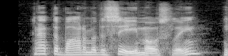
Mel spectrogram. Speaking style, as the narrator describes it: he replied cheerfully

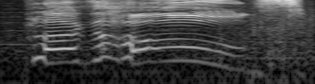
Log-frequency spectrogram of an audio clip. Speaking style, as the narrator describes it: her mom screamed

